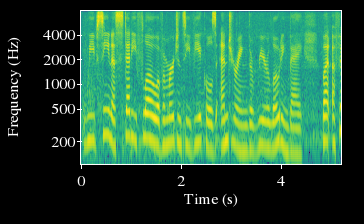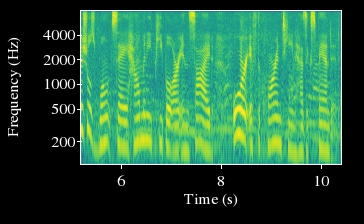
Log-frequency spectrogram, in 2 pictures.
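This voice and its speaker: A woman's voice: on the low side, moderate pace, mellow, natural voice. A woman playing an uneasy TV field reporter giving serious live reports from an emergency scene. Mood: tense, hesitant. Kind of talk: live on-location news report.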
